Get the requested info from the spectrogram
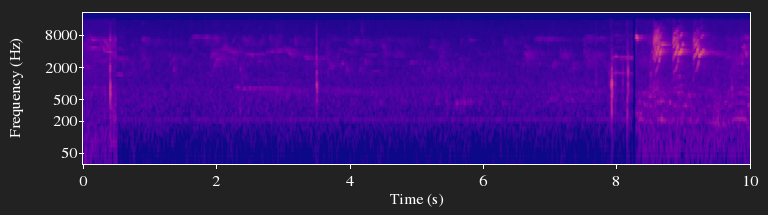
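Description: Wild birds calling: faint, scattered chirps, then loud, rapid chirping calls about eight seconds in.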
